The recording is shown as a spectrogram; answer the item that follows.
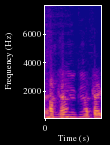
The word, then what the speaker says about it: Hatha: When you know, yoga has varied methods, and when you think of yoga in the West, you're probably thinking of Hatha, I think is how you pronounce it. – Hatha yoga.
